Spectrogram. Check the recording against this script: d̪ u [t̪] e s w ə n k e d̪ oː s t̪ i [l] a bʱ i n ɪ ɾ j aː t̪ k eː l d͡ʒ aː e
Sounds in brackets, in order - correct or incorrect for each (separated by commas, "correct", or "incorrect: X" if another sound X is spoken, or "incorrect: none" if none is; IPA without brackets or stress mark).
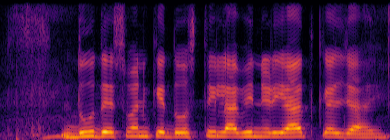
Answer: incorrect: d̪, correct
